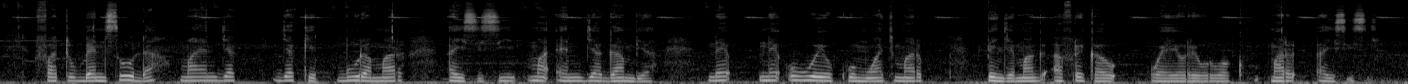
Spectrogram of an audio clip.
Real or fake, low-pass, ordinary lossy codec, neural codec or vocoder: real; none; none; none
